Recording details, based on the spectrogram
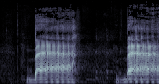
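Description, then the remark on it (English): Two loud, quavering sheep bleats, each about a second long, separated by a short pause. They sound clear, with no talking. “Why do I hear sheep bleeding back there?”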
